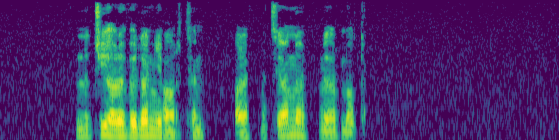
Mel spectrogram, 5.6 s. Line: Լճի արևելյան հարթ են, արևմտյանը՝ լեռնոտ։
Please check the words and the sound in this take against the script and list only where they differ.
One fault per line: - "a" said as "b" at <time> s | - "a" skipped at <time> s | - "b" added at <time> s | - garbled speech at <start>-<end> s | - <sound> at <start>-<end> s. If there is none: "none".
none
